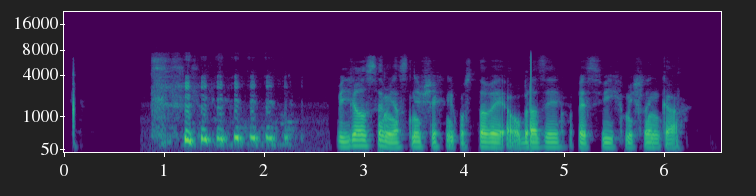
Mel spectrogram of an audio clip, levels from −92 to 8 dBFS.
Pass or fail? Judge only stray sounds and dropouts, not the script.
fail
